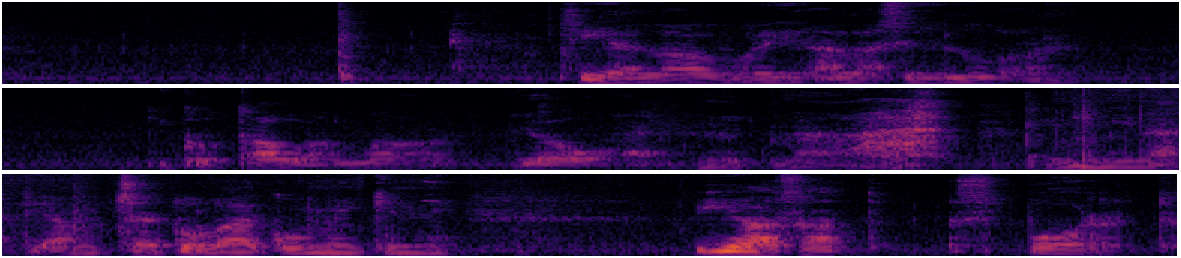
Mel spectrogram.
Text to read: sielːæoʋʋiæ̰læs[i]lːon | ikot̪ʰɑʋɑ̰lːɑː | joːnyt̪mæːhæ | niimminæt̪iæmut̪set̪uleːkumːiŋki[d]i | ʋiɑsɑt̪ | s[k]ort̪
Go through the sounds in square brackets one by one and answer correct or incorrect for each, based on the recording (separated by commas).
correct, incorrect, incorrect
